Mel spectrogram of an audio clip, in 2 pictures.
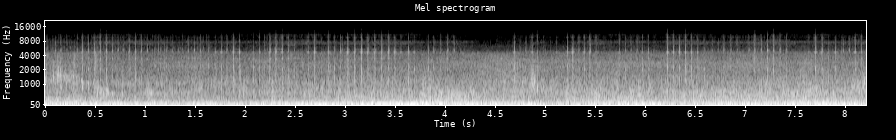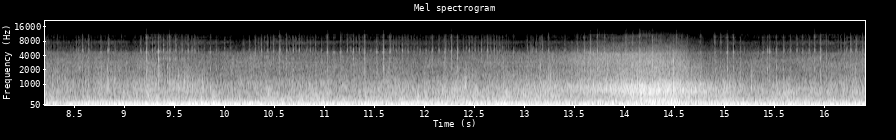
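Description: Steady low rumble of a vehicle travelling on a gravel road, mostly wind on the microphone and tyre noise. An oncoming vehicle swells past close by about fourteen seconds in.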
